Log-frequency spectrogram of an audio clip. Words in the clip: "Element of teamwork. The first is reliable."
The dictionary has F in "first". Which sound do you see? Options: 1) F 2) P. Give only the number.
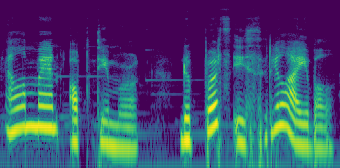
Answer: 2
